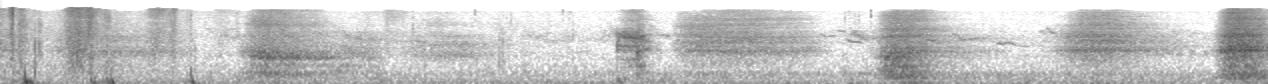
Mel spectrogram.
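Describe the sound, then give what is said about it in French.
Heavy panting from a person catching their breath after running into a forest, with a few loud, breathy gasps at a roughly steady pace and no speech. “Enfin, je gagne la forêt je peux m'arrêter un instant pour souffler.”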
